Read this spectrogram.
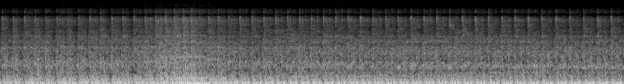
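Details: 1983 Yamaha XJ900 Seca four-cylinder in restoration, after carb balancing: a rapid, steady exhaust beat that never drops, idle too high, likely because it was cranked up while running on only three cylinders.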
